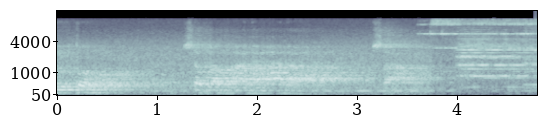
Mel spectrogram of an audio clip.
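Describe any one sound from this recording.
An elderly man speaks slowly into a microphone, heard through loudspeakers.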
